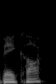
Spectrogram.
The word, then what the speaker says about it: Baykok: so we're going to go with the pronunciation bacock for this one it is anglicized but we are also anglicized so I think we'll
